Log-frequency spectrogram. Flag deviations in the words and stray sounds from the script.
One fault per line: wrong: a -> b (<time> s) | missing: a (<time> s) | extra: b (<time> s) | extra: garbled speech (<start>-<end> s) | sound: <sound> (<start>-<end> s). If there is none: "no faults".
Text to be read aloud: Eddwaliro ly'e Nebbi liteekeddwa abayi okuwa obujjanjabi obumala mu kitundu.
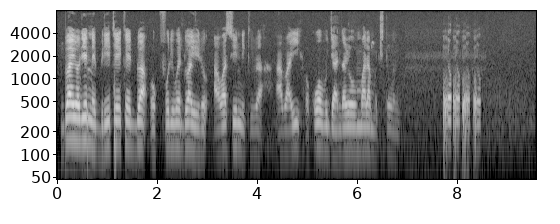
extra: okufuulibwa eddwaliro awasindikirwa (1.9 s)
sound: laugh (7.7-8.5 s)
